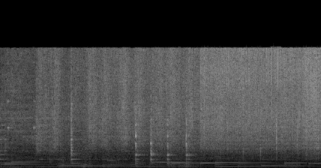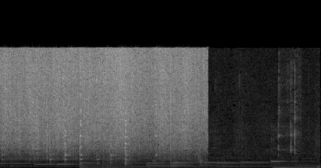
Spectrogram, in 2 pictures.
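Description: Julienned carrots sizzling as they are stir-fried in a pan and stirred with chopsticks, with scattered sharp taps in the first few seconds. The sizzle grows louder, then cuts off suddenly about nine seconds in.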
